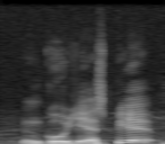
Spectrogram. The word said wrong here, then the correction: Gillespie: No, joder, me pareció que era Gillespie, pero yo qué sé. – Ah, Gillespie, oh. – Un poco raro tú pronunciando. – Gillespie, perdona, ¿eh? – A tu rollo.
